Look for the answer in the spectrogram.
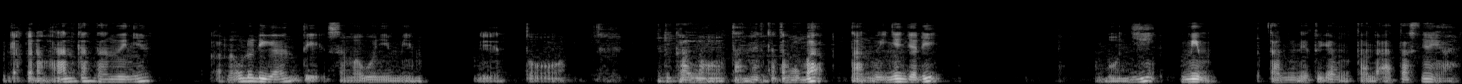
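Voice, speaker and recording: A man teaching Quran recitation rules in a casual lesson, slow and deliberate, drawing out the recited examples. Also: fairly low pitch, big pitch swings, gravelly, highs cut off, a little hiss or hum.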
